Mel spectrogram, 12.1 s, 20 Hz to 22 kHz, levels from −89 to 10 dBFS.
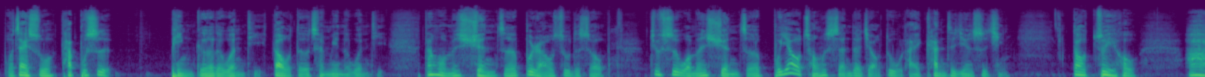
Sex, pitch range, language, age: male, 100-125 Hz, Chinese, 50-69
